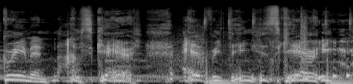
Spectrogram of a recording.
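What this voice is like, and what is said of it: Growly bear-like rapping voice. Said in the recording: “you sound like a bear”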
